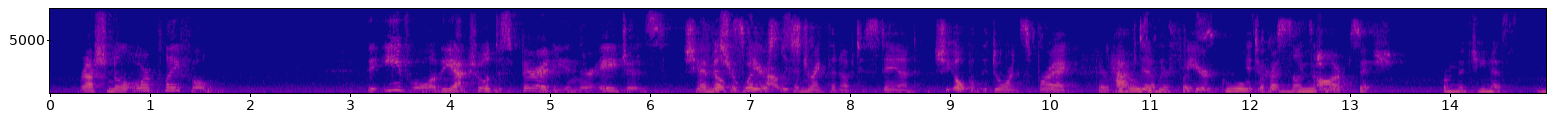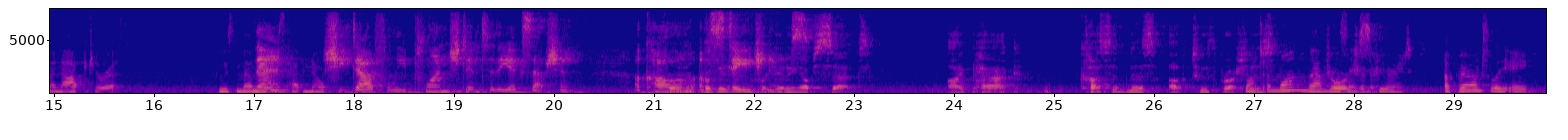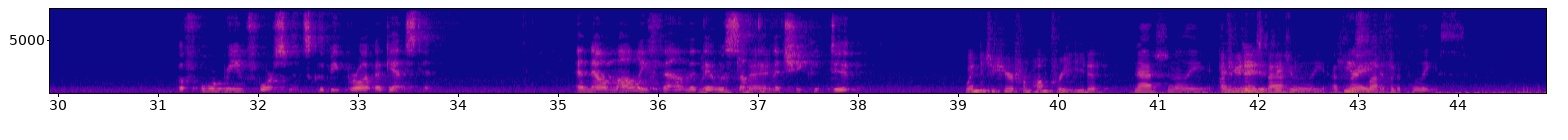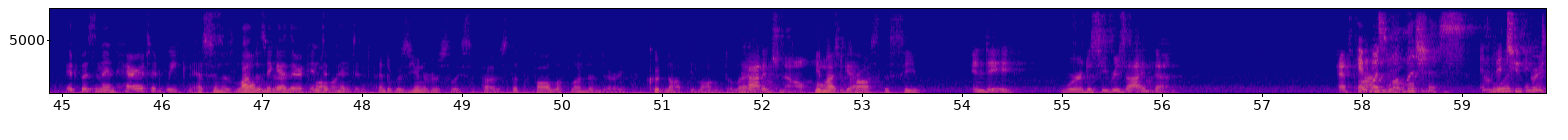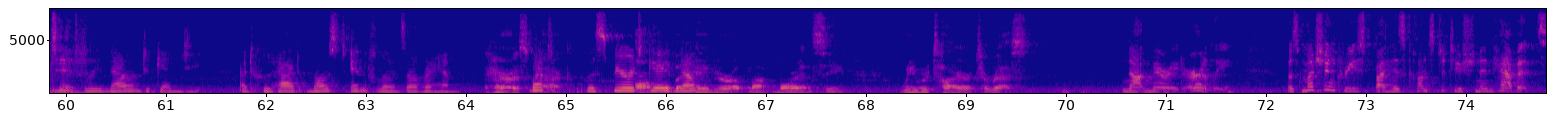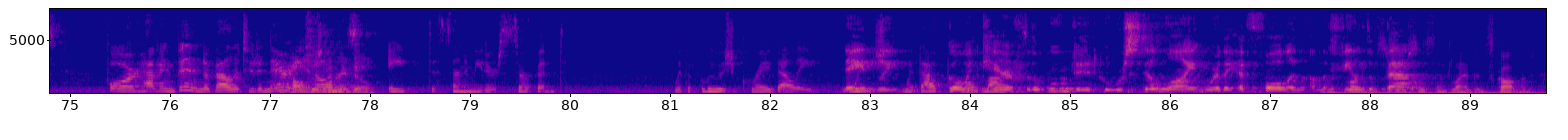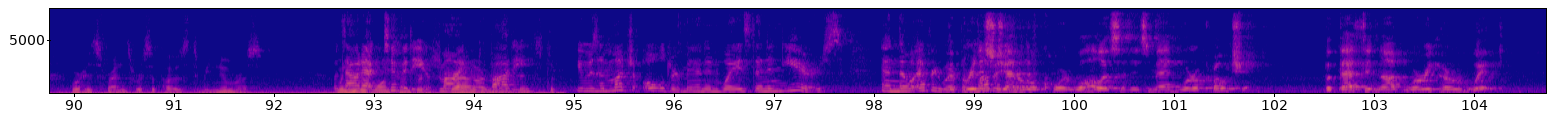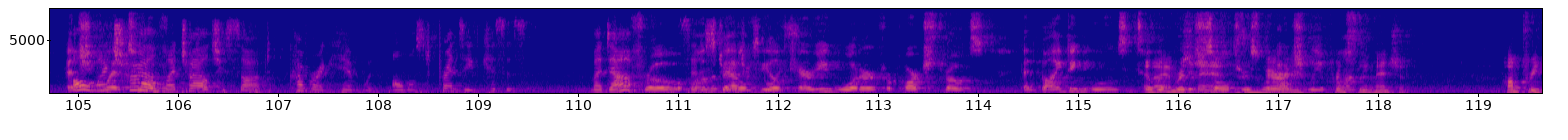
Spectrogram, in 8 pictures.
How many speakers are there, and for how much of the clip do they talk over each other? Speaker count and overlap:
10, about 28%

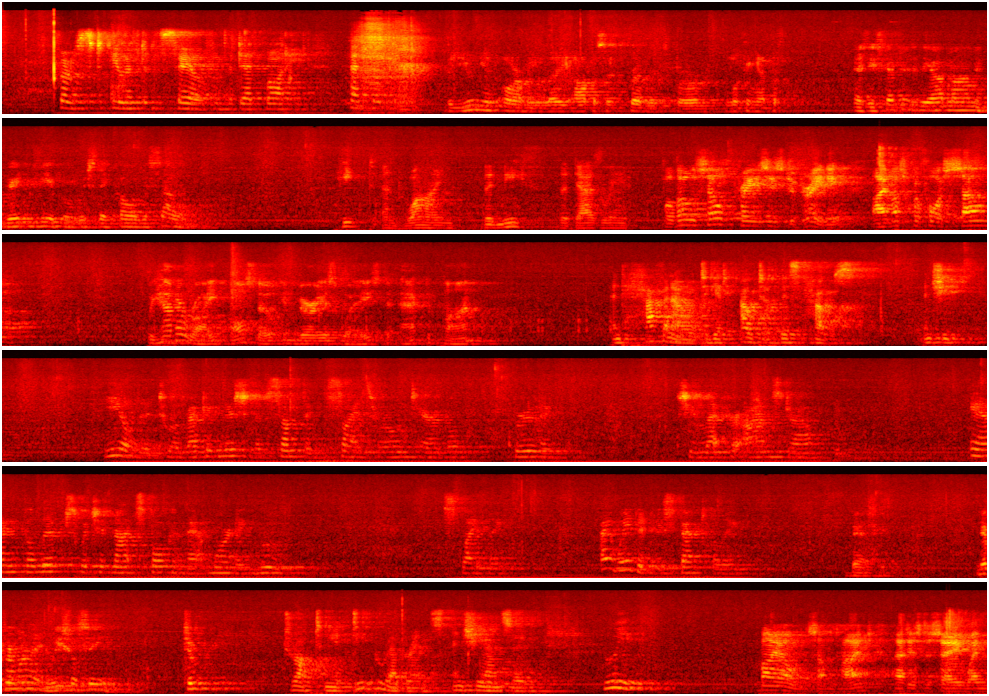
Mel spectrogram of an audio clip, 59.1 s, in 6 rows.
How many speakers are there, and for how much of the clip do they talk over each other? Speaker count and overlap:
8, no overlap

